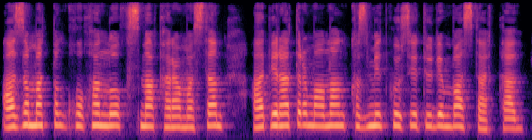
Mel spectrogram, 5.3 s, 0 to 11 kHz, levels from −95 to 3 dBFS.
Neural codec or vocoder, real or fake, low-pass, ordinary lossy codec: autoencoder, 22.05 kHz, a latent of 192 numbers a frame, VITS, trained on one speaker; fake; 9.9 kHz; none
